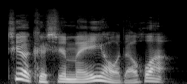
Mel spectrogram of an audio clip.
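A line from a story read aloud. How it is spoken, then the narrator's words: Laughing. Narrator (Chinese): 秦钟笑道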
